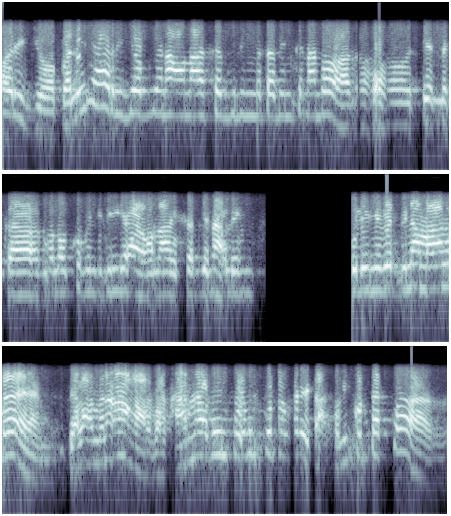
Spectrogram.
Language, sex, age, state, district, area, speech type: Santali, male, 45-60, Odisha, Mayurbhanj, rural, conversation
